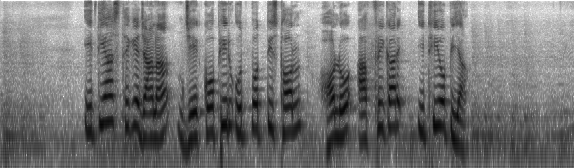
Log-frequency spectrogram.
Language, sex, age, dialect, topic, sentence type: Bengali, male, 25-30, Standard Colloquial, agriculture, statement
